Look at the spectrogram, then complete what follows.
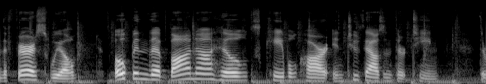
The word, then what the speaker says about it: Ba Na Hills: Turns out it's pronounced as Banat Hills and not Banat Hills or Banat Hills. It's supposed to sound like bananas because there were a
